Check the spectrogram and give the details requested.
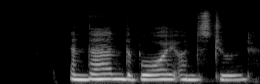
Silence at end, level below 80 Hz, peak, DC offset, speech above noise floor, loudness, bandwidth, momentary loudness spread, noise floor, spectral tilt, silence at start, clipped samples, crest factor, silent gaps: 0.1 s; -64 dBFS; -8 dBFS; under 0.1%; 56 dB; -20 LUFS; 12 kHz; 9 LU; -75 dBFS; -6.5 dB/octave; 0.7 s; under 0.1%; 12 dB; none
